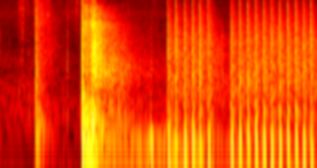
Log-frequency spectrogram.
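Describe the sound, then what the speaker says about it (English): A blast goes off in front of a Humvee in the Squad Ops military video game, a loud boom and rumbling decay followed by rapid bursts of automatic gunfire, close and intense with no talk. "An explosion right in front of a Humvee."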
